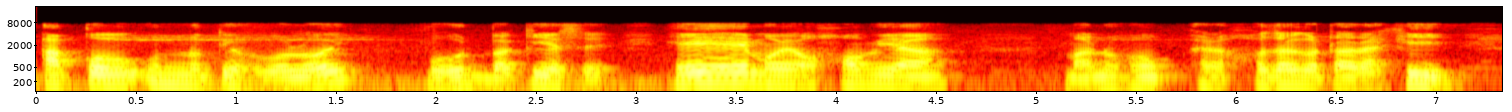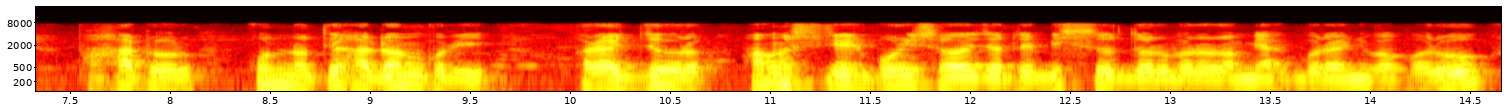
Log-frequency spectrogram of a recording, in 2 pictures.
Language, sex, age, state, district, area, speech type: Assamese, male, 60+, Assam, Nalbari, rural, spontaneous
